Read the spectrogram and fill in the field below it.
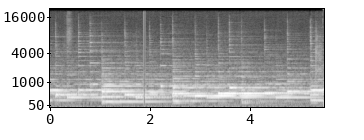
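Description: Lively synthesized music from the video game Hollow Knight: Silksong, a track in its original key, with a moving bass line and bright melody notes, playing steadily without any voices.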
